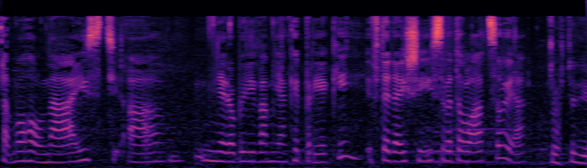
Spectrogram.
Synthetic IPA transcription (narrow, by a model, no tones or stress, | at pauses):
samɔɦɔlnaːjsca | ɲɛɾɔbiliʋaːmɲɛakɛːpɾɪɛkift̪ɛd̪ajʃisʋɛt̪ɔʋlaːt̪̚t͡sɔʋɪa | t͡ʃ̪ɔft̪ɛd̪i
